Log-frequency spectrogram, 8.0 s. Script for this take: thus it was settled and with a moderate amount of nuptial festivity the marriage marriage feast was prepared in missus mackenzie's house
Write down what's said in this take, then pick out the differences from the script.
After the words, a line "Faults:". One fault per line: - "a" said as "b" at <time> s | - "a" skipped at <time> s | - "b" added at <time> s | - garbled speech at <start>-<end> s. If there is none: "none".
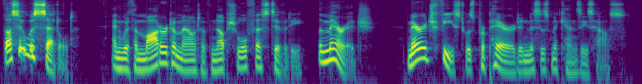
thus it was settled and with a moderate amount of nuptial festivity the marriage marriage feast was prepared in missus mackenzie's house
Faults:
none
